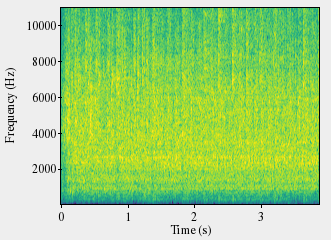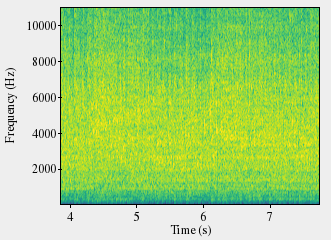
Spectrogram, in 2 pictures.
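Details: Super Bronc minibike, small engine believed to be about 8 hp, said by its previous owner to be no good, started on about half choke with a roughly set carburetor: a fast, buzzy single-cylinder rattle holds steady with no misses or surging.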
